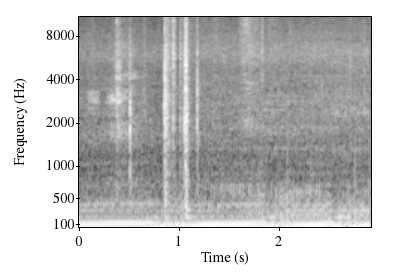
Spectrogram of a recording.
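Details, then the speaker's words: Dodge Journey before alternator test, no power: loud low rumble wavering and dipping as if about to stall; owner thinks something else is wrong, cause unknown. "but it definitely sound like something else is wrong all right guys can y'all see it i mean the the engine jumper so much you can hear it"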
